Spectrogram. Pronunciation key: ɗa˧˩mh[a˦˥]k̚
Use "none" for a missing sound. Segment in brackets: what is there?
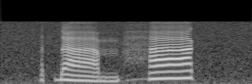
a˦˥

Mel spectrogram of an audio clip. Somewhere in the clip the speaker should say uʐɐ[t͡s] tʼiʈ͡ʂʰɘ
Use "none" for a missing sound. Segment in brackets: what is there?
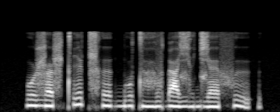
ʂ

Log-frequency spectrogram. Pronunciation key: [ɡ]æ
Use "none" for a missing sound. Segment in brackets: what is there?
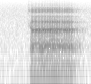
k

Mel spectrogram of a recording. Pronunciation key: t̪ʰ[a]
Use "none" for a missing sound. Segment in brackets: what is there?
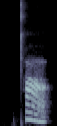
ɑ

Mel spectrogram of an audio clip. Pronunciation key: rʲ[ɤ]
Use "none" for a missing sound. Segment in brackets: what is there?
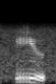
ɯ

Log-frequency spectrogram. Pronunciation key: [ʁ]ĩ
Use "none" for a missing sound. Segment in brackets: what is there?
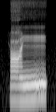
ʕ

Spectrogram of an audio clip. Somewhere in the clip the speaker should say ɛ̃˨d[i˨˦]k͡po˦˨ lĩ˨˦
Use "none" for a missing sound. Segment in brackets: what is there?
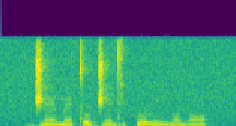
i˨˦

